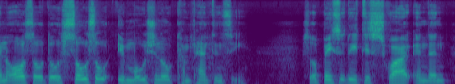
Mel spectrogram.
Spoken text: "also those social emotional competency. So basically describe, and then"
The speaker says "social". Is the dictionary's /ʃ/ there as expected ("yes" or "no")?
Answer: yes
